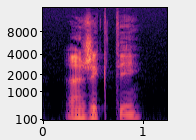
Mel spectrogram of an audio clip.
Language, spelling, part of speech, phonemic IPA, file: French, injecter, verb, /ɛ̃.ʒɛk.te/, Fr-injecter.ogg
- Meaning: to inject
